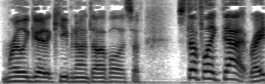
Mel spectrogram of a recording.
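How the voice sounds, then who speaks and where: With a bright, sharp tone, a man speaks in a fairly high voice. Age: 30s. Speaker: podcast host and musician. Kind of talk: casual chat. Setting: remote recording from home.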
